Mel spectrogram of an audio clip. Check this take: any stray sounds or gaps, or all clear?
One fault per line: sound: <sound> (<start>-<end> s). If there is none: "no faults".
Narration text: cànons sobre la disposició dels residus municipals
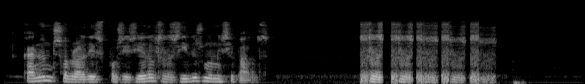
sound: laugh (3.6-5.0 s)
